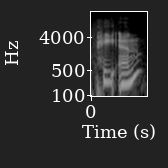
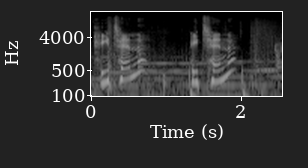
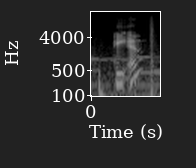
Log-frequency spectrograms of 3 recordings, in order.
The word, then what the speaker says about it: Payton: my name wrong so my name is Payton the soft t uh some people say my name like payon Pon which is close but it's kind of a soft tea and more of a Payton um but the one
